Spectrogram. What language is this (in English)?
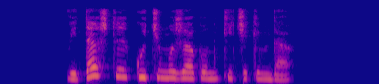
Mari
